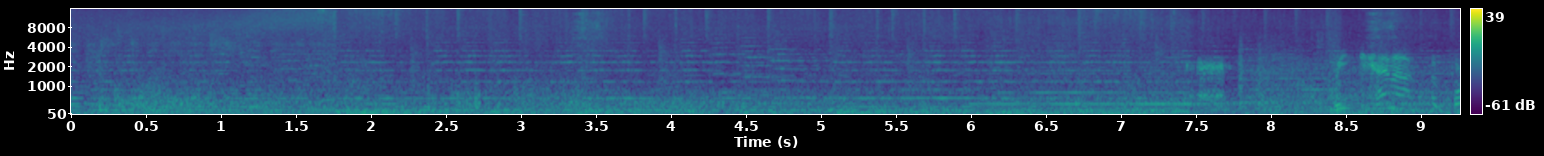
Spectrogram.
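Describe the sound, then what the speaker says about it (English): Heavy storm rain pours steadily in the World of Warplanes combat flight game while thunder rumbles low beneath it. Engine drone and game effects are mixed in, and a faint voice comes through near the end. "The storm is too heavy."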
